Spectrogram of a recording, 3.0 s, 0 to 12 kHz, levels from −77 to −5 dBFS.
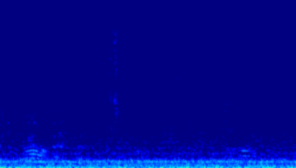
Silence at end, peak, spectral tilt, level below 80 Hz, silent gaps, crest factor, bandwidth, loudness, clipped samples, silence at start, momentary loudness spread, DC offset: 0 s; -40 dBFS; -6.5 dB/octave; -56 dBFS; none; 12 dB; 11 kHz; -54 LUFS; under 0.1%; 0 s; 1 LU; under 0.1%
